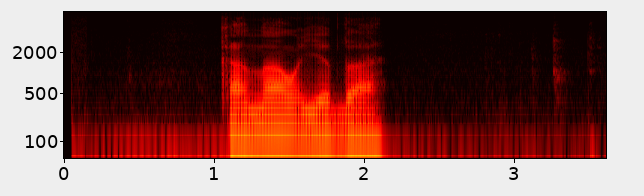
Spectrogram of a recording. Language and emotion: Russian, neutral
